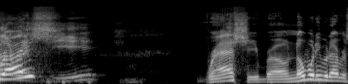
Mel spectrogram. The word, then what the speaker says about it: Rashee: It's Rashi. It's Rashi Rice. Rashi It's not Rice? Rasheed.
